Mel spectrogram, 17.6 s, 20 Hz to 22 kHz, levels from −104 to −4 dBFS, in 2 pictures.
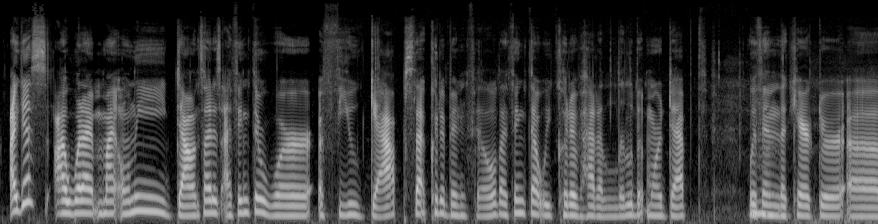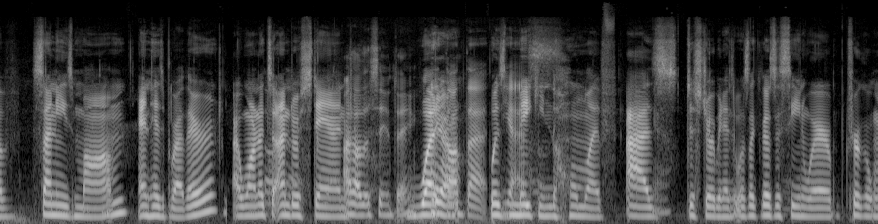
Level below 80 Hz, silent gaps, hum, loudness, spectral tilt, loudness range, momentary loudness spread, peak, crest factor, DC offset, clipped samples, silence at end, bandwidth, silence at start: -70 dBFS; none; none; -34 LUFS; -4 dB/octave; 5 LU; 9 LU; -10 dBFS; 24 dB; under 0.1%; under 0.1%; 0 s; 16 kHz; 0.1 s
